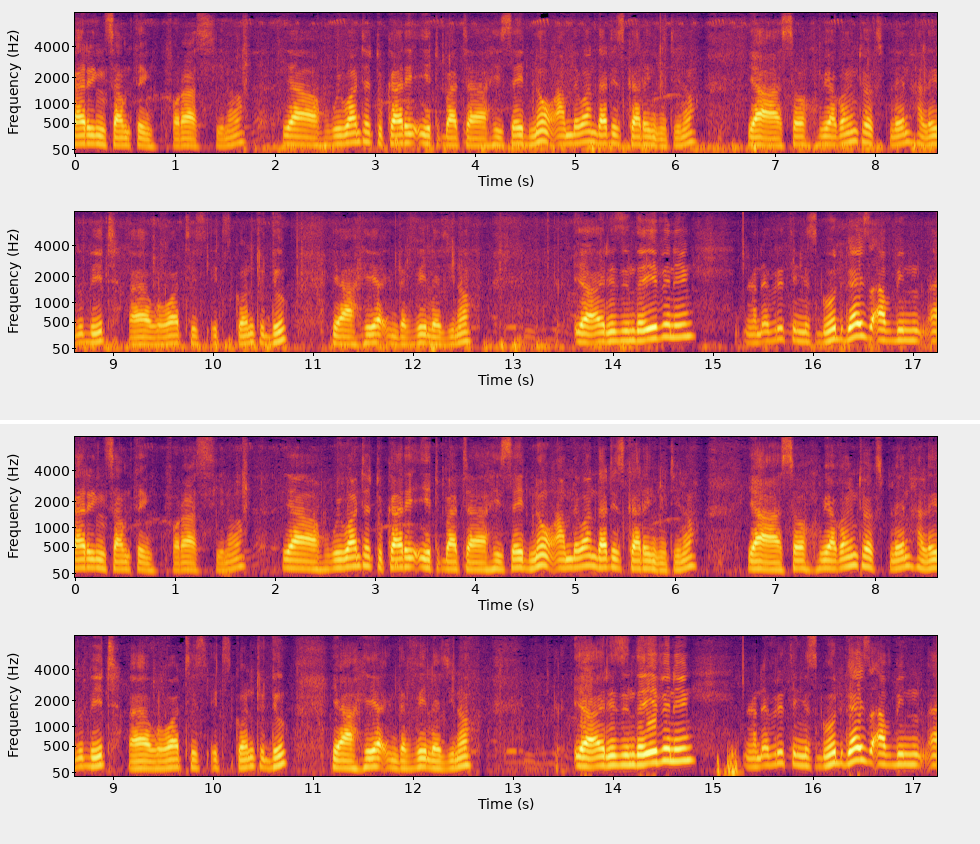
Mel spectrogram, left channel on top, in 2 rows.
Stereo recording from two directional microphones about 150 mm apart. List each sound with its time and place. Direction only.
0.0 s speech: 5° right (ahead or behind)
2.0 s speech: 30° right (ahead or behind)
11.1 s speech: 40° right (ahead or behind)
15.3 s speech: 35° right (ahead or behind)
16.1 s speech: 20° right (ahead or behind)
